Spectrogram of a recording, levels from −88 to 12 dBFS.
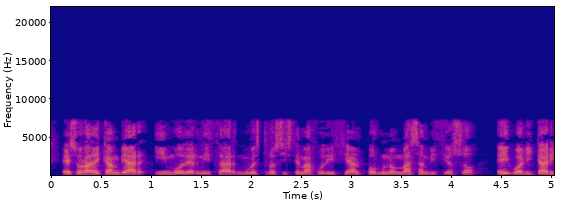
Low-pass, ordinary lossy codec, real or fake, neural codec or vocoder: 7.2 kHz; none; fake; vocoder, 44.1 kHz, 128 mel bands every 512 samples, BigVGAN v2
